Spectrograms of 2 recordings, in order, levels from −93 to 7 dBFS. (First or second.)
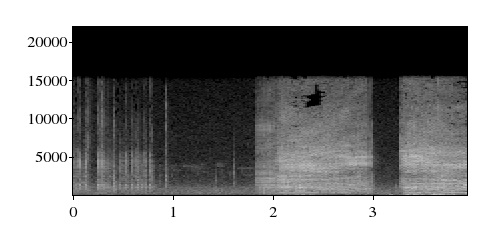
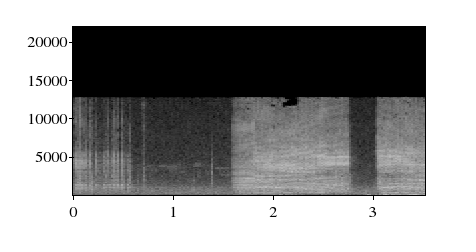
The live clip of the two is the first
